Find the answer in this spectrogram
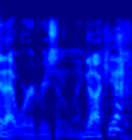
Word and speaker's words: Nokia: I learned how to say that word recently Nakia Nakia that's the that's the yeah it's the potato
